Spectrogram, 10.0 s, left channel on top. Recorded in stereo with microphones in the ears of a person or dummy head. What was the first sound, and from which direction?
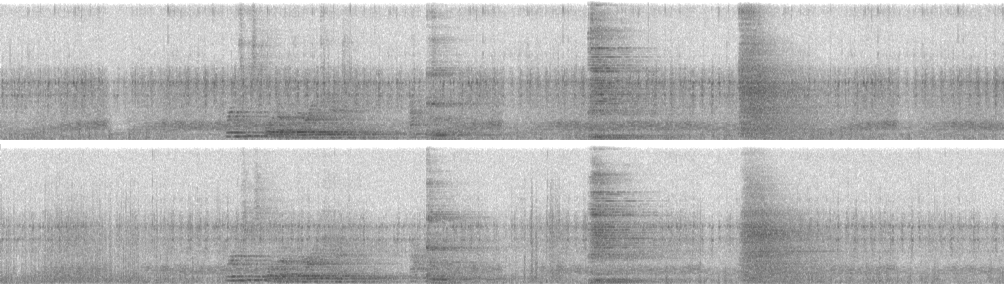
A man speaking, 70° left (ahead or behind).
